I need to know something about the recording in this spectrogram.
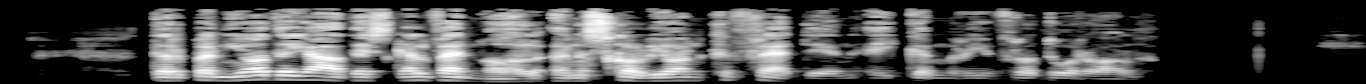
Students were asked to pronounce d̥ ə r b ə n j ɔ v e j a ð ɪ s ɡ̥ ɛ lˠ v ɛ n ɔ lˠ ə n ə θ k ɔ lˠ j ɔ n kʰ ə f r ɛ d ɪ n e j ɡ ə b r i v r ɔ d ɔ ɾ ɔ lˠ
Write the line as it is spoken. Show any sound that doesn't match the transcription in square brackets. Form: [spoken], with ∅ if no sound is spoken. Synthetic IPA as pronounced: d̥ ə r b ə n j ɔ [ð] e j a ð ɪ s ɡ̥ ɛ lˠ v ɛ n ɔ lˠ ə n ə [s] k ɔ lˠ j ɔ n kʰ ə f r ɛ d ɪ n e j ɡ ə [m] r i v r ɔ d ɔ ɾ ɔ lˠ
